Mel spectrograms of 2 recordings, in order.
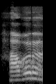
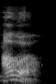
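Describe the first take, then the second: First: It begins with an audible H sound. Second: It begins with a vowel, no H sound. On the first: The speaker calls it wrong. "హవర్ అనం" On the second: The speaker calls it right. "We say అవర్"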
